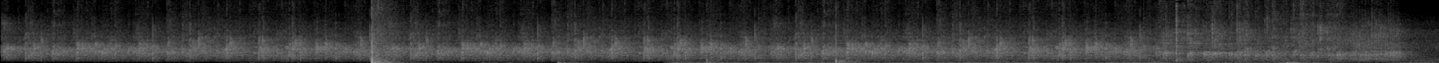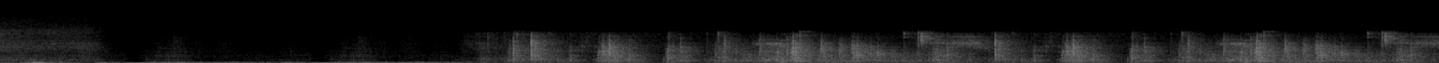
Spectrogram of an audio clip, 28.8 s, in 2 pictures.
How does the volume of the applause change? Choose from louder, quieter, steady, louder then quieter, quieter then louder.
steady.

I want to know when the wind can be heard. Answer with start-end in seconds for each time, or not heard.
6.6-28.7.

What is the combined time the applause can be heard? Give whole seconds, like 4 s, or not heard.
14 s.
